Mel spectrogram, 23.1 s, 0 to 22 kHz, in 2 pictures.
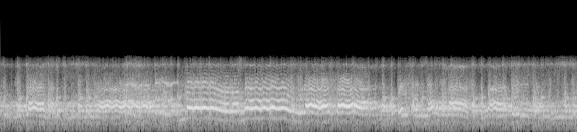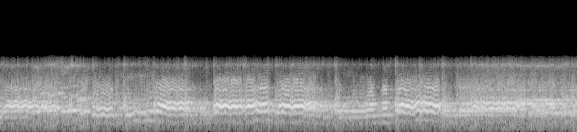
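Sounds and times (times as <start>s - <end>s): person singing with vibrato: 0.0s - 23.0s.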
